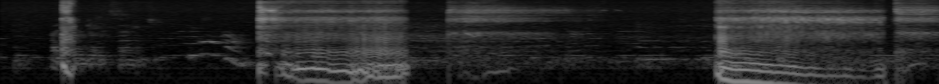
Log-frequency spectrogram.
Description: OMG... my dog snores soooo loud!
